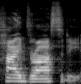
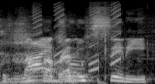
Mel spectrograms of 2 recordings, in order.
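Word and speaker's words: Hydrocity: Thing was handed to you on a platter to be able to pronounce this right. All the evidence there is concrete and supported and y'all still refuse to say this correctly. It is Hydro City and we're going to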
